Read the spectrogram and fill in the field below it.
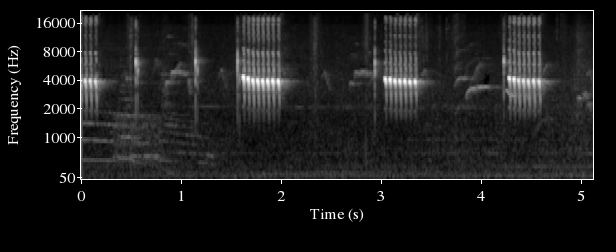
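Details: Female bar-winged prinia giving a long-running rattling call, used as a lure to make male prinias call; three short, dry, rapidly ticking high bursts, each about a third of a second, spaced over a second apart, over faint low background hum.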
